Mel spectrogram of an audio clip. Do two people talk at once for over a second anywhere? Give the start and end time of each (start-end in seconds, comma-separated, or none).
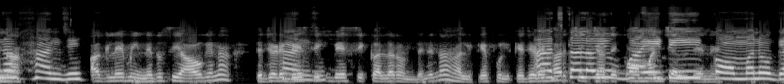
5.5-7.2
